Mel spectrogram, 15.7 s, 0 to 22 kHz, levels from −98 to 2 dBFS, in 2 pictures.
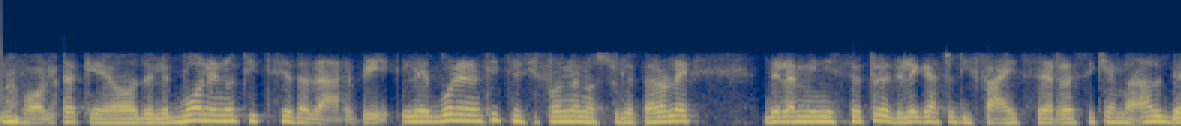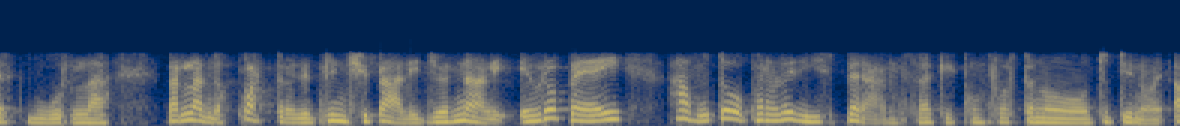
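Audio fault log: Throughout: AMR narrowband mobile codec. The speech is squeezed into a telephone band, with nothing audible above 4 kHz, which fits 8 kHz sampling. Voices come out thin and muffled, missing their crisp sibilant edges. The codec models the vocal tract and drives it with a few pulses per 5 ms subframe. At this low rate that model is coarse, so the speech sounds plainly buzzy and synthetic. The sound points to a low mode, around 7.4 kbps.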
